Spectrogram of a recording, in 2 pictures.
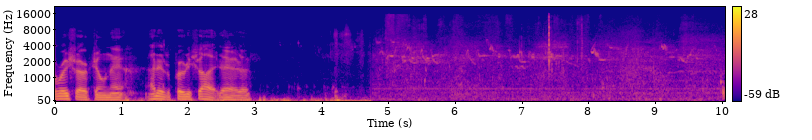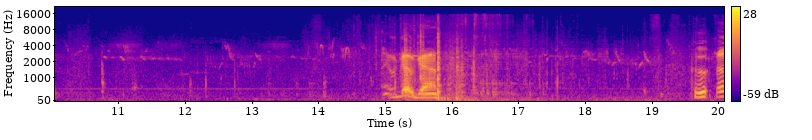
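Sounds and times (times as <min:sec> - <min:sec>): birds chirping: 0:04.8 - 0:20.0
faint steady hum: 0:05.1 - 0:15.6
light clicks: 0:07.0 - 0:08.0.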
